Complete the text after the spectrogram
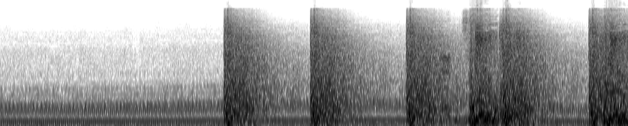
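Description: A car crashes into another car with a loud bang.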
